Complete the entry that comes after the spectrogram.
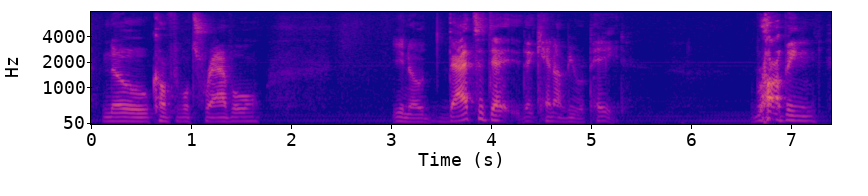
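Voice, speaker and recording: An American man giving a heated, halting commentary monologue with many restarts and sudden drops in volume. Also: on the low side, a little mellow. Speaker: video commentator.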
